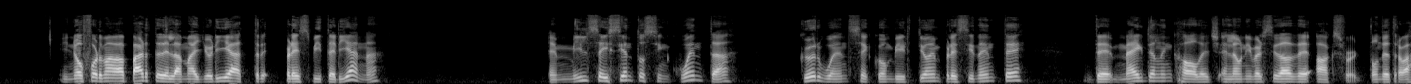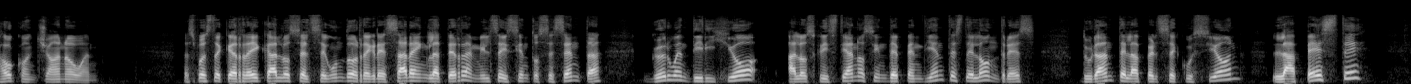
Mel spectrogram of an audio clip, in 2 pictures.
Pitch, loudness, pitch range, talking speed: 140 Hz, -18 LUFS, 125-160 Hz, 110 wpm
